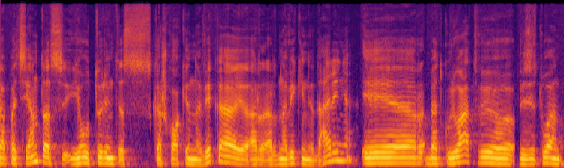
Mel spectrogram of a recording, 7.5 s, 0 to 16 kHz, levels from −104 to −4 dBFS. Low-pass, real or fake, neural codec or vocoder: 14.4 kHz; real; none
